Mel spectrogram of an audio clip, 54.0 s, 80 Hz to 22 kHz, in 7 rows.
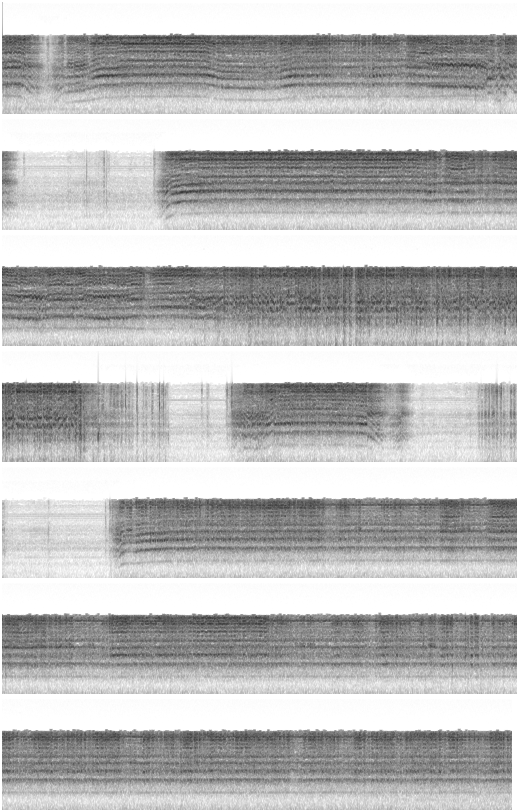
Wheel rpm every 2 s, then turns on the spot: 110, 150, 160, 140, 10, 130, 160, 160, 160, 160, 180, 190, 70, 70, 80, 10, 90, 170, 170, 160, 170, 170, 170, 170, 170, 170, 170.
8-10 24-26 30-32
